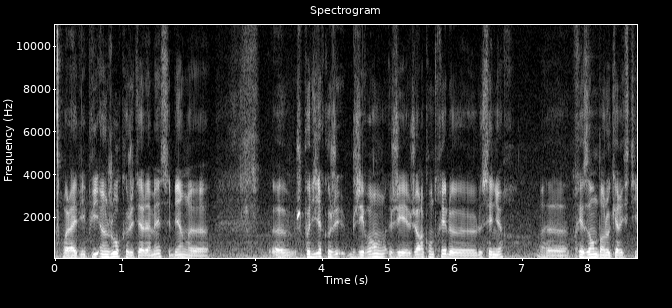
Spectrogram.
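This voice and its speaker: Against noticeable background noise, a man speaks at a moderate pace and medium pitch with fairly even intonation. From southern France, Gard. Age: 20s. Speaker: priest-to-be, seminarian. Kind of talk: interview. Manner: halting, many hesitations.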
